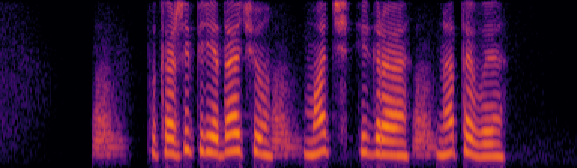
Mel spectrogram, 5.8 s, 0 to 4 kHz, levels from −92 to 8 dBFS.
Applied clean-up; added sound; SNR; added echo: neural mask model RNNoise.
